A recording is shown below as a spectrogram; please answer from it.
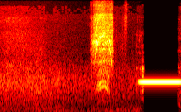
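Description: A cordless drill runs briefly against a car key about a second in, drilling toward the immobilizer chip. Near the end a loud, steady single-pitch beep with all other sound cut out: a censor bleep over an exclamation as the drill nicks a hand.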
